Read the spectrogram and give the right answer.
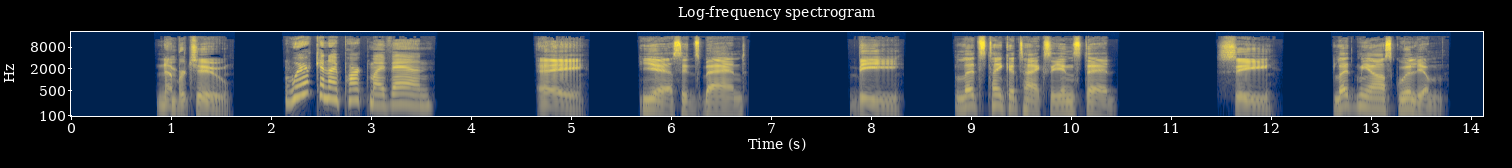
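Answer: C: Let me ask William.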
